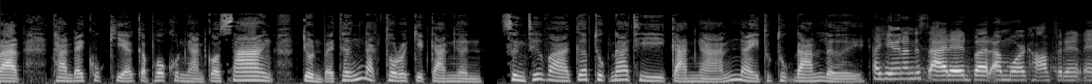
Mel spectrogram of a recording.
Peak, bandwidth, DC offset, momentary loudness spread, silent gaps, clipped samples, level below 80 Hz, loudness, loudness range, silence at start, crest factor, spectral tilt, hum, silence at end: -2 dBFS; 11.5 kHz; under 0.1%; 10 LU; 4.84-4.97 s; under 0.1%; -56 dBFS; -19 LUFS; 3 LU; 0 s; 18 dB; -5 dB/octave; none; 0 s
